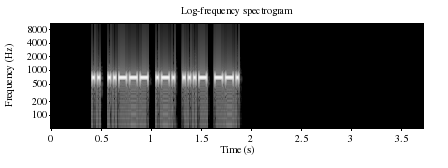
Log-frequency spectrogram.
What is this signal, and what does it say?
Morse code, heard as a keyed tone, about 47 wpm, 700 Hz. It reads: I2RVG
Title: DXCC-100 Call Signs - 5 Characters - Repeated 3x - 45wpm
